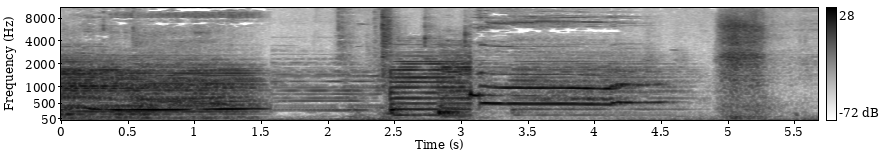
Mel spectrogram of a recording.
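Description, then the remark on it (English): Buddy Mercury, a Beagle Basset Hound mix dog, stands on his hind legs at a piano and howls in long, drawn-out, loud wavering wails while tapping the keys with his front paws, plunking a few notes clumsily in between, ending with a short breathy burst. “Stands on his hind legs next to a piano, taps the keys with his two front paws, and tilts his head back and...”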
